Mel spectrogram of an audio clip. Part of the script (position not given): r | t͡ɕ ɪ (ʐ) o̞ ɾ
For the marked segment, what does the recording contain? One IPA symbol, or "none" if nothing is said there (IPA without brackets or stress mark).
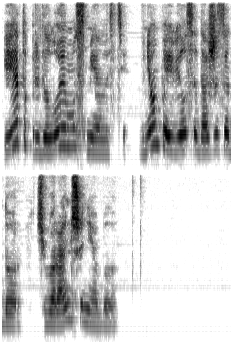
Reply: v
